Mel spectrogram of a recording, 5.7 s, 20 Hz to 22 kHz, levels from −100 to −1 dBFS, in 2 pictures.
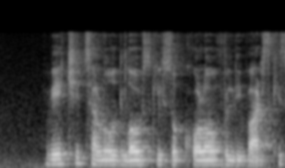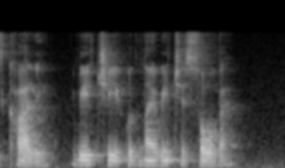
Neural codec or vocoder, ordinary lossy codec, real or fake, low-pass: vocoder, 22.05 kHz, 80 mel bands, WaveNeXt; none; fake; 9.9 kHz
